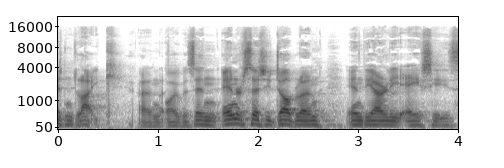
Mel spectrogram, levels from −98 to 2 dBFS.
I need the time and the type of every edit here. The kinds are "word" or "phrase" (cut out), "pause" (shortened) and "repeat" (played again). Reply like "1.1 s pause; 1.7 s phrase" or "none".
1.1 s word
